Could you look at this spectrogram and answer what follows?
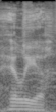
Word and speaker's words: Hellyer: of Hellyer cave system I was later informed by Hamish our Shetland friend that locally it's pronounced the Hall of Helia I hope I got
